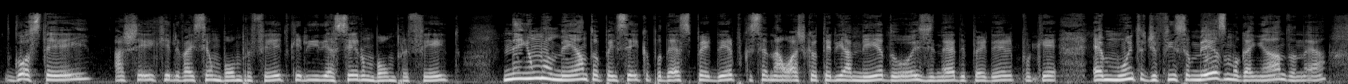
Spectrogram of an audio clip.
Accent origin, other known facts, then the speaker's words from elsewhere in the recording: Três Passos, Rio Grande do Sul, Brazil; now in Foz do Iguaçu, Brazil; Nasci em Três Passos, Rio Grande do Sul, sou gaúcha.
